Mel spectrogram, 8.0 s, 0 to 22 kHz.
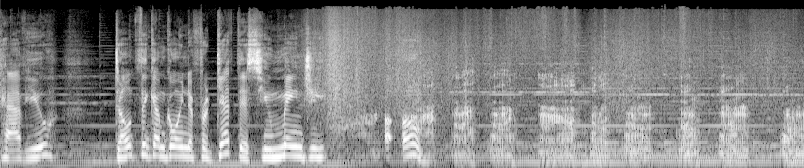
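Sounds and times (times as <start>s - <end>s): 
speech: 0.0s - 5.2s
giant wild boar grunting and snuffling in a snowy clearing: 3.1s - 8.0s.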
